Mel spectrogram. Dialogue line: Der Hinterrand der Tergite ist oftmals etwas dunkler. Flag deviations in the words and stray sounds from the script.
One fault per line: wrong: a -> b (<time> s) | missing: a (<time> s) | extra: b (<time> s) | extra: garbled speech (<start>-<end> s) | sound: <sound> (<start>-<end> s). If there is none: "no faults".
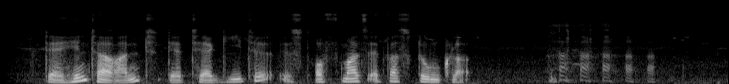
sound: laugh (5.4-6.6 s)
